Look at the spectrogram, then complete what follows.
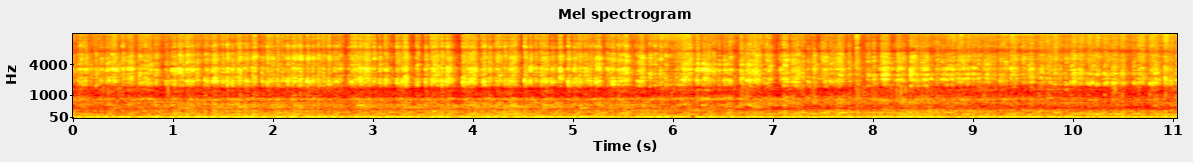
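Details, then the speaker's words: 1957 Chevrolet Bel Air with a 283 V8, radiator just topped off, known exhaust leak at the manifold: deep, even burble at steady idle with no knocks, misses or ticks. Normal idle. "Has a great sound to it. It's obviously a 283, but boy, it does sound good, man."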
